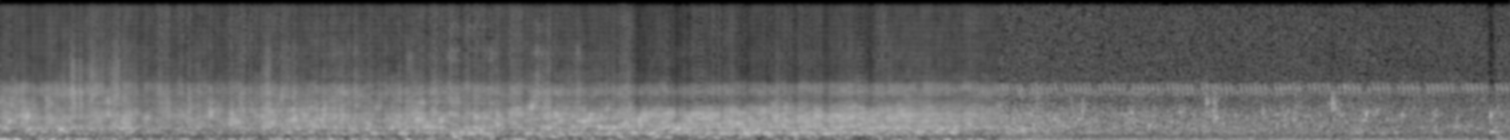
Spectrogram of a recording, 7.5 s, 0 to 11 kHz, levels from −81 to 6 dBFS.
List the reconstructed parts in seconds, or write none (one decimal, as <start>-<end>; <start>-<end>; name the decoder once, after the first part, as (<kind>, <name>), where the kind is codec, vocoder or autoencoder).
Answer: 0.0-5.0 (vocoder, Vocos)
